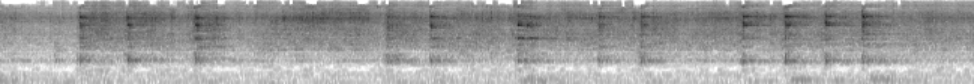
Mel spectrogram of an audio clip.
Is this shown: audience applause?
no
